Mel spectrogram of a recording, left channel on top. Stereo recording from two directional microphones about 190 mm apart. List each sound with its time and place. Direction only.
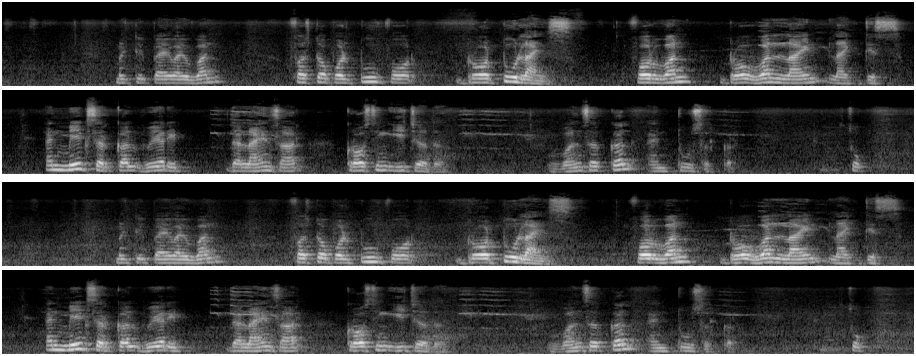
1.1 s speech: 25° left (ahead or behind)
14.7 s speech: 25° left (ahead or behind)
17.6 s speech: 30° left (ahead or behind)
